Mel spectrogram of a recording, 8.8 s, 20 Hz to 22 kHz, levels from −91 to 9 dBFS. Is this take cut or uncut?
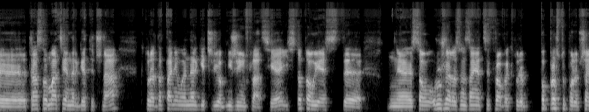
uncut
